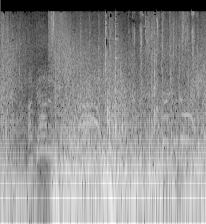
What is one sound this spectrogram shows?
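An explosion booms and rumbles nearby.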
